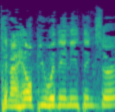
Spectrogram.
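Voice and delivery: high, loud mock clerk voice.

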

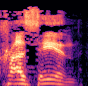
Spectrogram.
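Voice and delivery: harsh, angry crying out. Explaining a Greek word for crying out, demonstrate it: angry harsh cry out. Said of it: "Like I'm angry and I'm gonna cry out".

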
